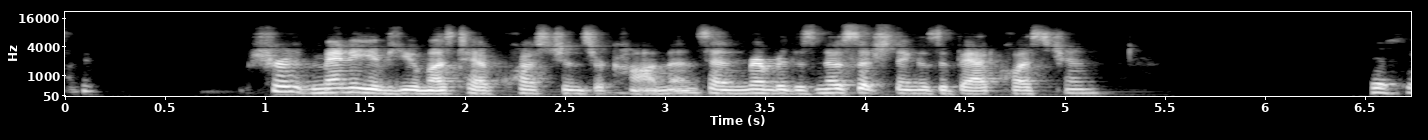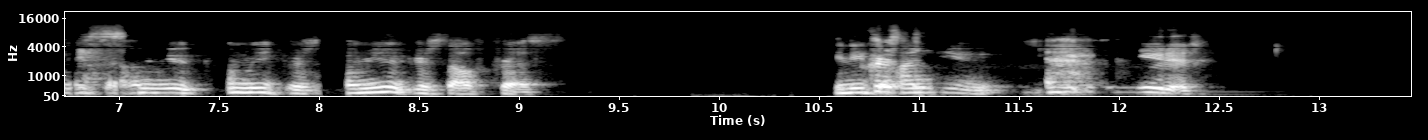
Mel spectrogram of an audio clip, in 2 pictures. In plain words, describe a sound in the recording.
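An elderly woman speaks with animation over an online call.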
